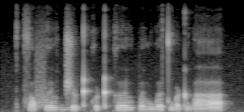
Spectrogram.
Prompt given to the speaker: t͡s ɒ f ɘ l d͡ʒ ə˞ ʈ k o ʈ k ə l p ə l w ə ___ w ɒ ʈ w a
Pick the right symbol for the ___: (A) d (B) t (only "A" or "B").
B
